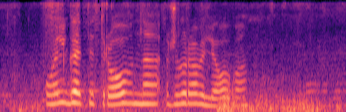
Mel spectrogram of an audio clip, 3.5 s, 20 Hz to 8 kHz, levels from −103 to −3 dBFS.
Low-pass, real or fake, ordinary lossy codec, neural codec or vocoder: 7.2 kHz; real; Opus, 24 kbps; none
